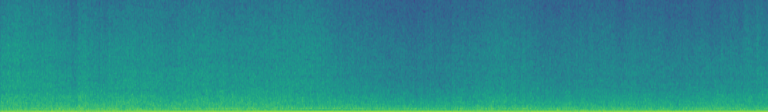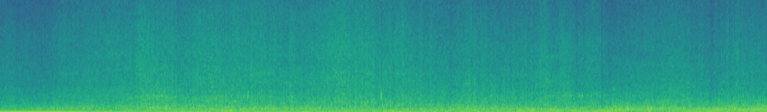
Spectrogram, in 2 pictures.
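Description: Choppy waves slosh and splash.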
